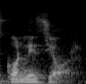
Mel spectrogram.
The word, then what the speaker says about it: connoisseur: The right pronunciation is कॉन्नेज्योर।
